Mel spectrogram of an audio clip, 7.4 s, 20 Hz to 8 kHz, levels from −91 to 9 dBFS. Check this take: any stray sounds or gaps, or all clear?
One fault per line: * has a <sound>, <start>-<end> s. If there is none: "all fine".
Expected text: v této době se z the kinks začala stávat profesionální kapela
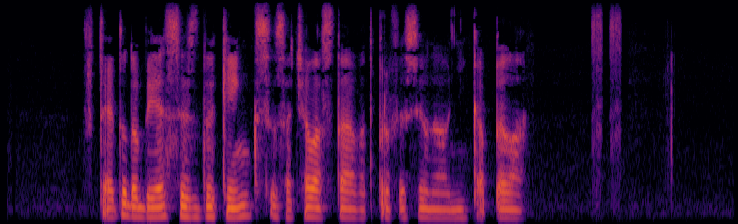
* has a laugh, 5.9-6.2 s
